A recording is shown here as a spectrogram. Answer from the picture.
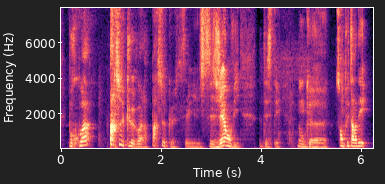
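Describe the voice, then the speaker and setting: A man speaks loudly at a very slow pace. His voice is fairly high in pitch with lively intonation. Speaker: gaming youtuber. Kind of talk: gameplay commentary. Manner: halting, repetitive stammering.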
